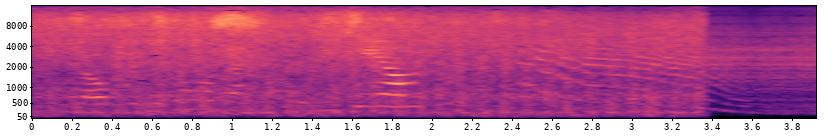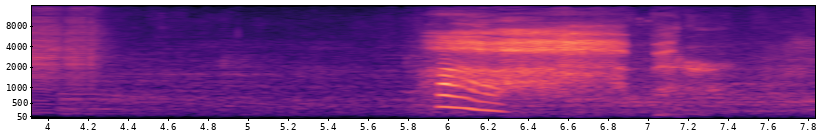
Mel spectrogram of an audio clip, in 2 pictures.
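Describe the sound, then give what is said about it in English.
A steam train engine in an engine room rumbles and hisses loudly, drops to a quieter hum, then lets out a sudden sharp burst of steam with a falling metallic squeal as steam billows out of the engine. “You can see steam billowing out of the engine.”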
